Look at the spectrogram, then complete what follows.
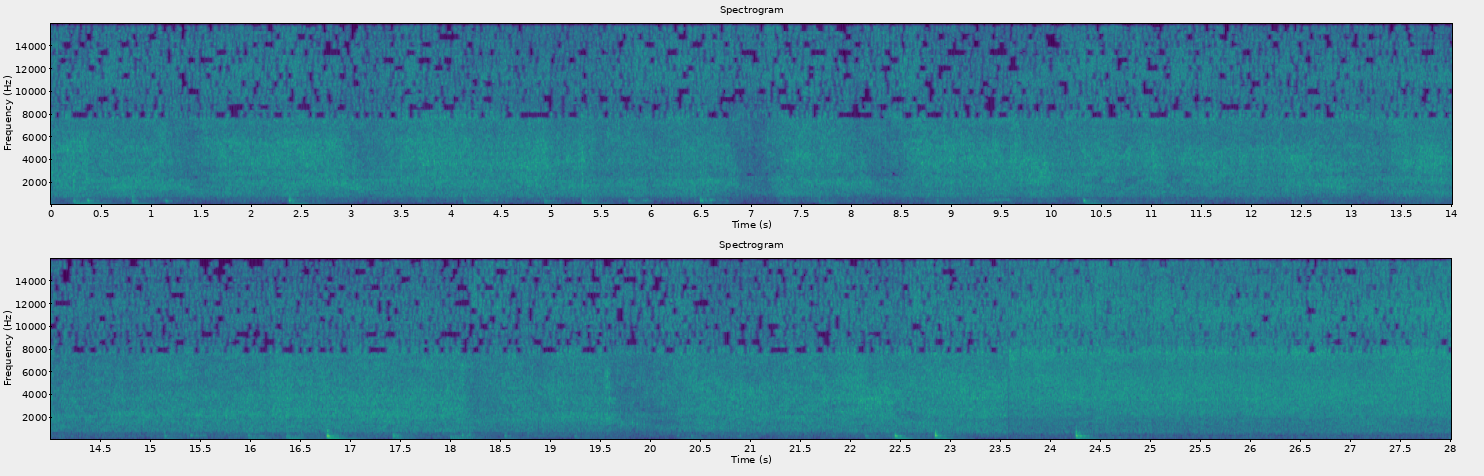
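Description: Broccoli and pork belly stir-fry sizzling steadily in a hot non-stick wok, with a spatula tossing and scraping through the food in repeated strokes.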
